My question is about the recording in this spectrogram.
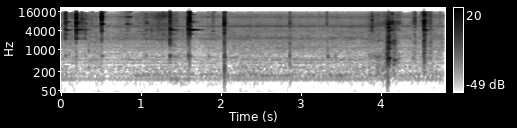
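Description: Scattered light clicks and clinks of a green plastic stick knocking against a clear plastic container, unevenly spaced, the loudest about four seconds in.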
